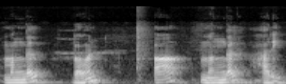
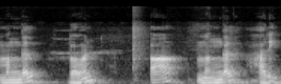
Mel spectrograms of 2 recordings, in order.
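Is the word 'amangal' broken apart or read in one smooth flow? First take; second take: broken; broken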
